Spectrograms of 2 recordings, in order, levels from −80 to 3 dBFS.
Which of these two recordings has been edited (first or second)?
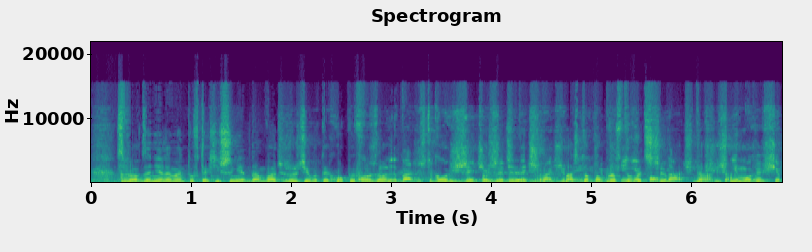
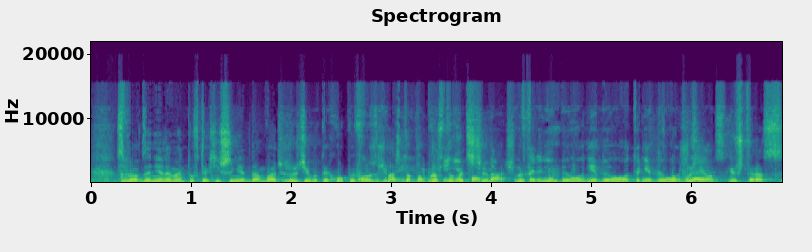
second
